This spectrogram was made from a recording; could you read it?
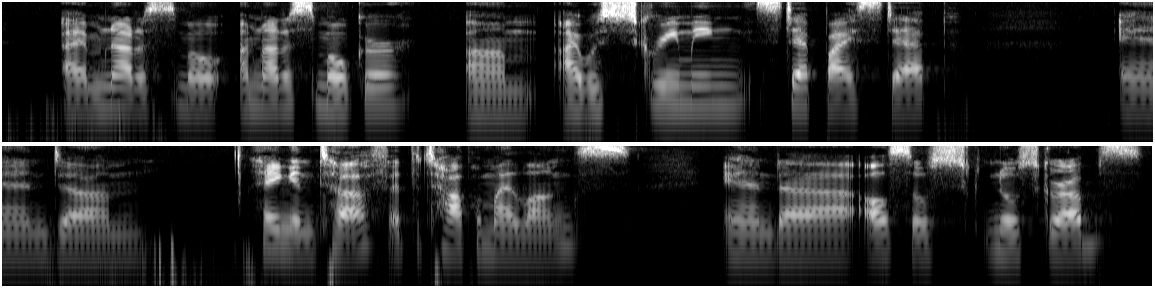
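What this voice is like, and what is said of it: Hoarse, strained voice. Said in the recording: “my voice is a little hoarse... it's a teeny little horse... My voice is hoarse because of the screaming at the NKOTB concert”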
